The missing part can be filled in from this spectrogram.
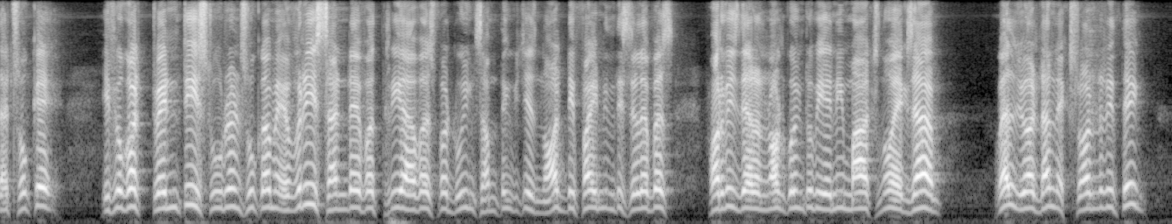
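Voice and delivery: ordinary talk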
